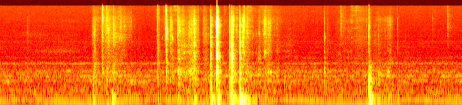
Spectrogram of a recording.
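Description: A clatter of light clicks and knocks as a paintbrush is worked against pots and a palette on a cluttered paint table, busiest about four to five seconds in, then one more knock near the end. A steady low hum runs underneath.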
